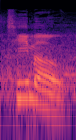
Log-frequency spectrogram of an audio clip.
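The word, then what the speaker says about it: Timo: please tell us your name my name is teimo and how do you spell that t i m o so I actually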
